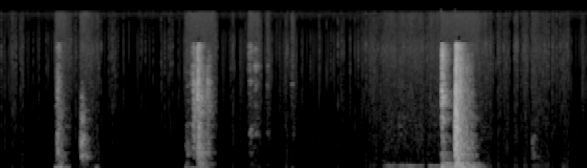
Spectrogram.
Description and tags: Door opens and close
A sound effect of a door opening and closing
Door-close, Door, Door-open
